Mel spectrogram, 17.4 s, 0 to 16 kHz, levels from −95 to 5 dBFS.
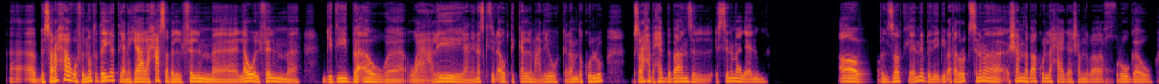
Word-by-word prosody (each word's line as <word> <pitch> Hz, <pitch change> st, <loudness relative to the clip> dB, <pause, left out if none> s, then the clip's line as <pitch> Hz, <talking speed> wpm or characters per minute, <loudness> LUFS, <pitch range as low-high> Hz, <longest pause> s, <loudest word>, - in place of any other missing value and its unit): آآ، 110 Hz, -2 st, -4 dB
بصراحة 125 Hz, -, +5 dB
هو 165 Hz, -7 st, +5 dB
في 115 Hz, -, -5 dB
النقطة 150 Hz, +6 st, +2 dB
ديّة 155 Hz, +3 st, +4 dB
يعني 100 Hz, +3 st, +1 dB
على 115 Hz, -2 st, +4 dB
حسب 130 Hz, -2 st, +2 dB
الفيلم، 110 Hz, +2 st, +2 dB, 0.3 s
لو 135 Hz, +6 st, +5 dB
الفيلم 115 Hz, -4 st, +1 dB, 0.4 s
جديد 115 Hz, +3 st, +1 dB
بقى 120 Hz, 0 st, +3 dB
و 105 Hz, -2 st, -3 dB, 0.4 s
وعليه 105 Hz, +5 st, 0 dB
يعني 95 Hz, -1 st, -5 dB
ناس 120 Hz, +2 st, 0 dB
كتير 130 Hz, +2 st, -5 dB
أوي 120 Hz, -, +1 dB
بتتكلم 120 Hz, -1 st, -4 dB
عليه 95 Hz, +5 st, -4 dB
والكلام 115 Hz, -1 st, -3 dB
ده 115 Hz, -, -1 dB
كُلّه، 130 Hz, +4 st, +1 dB, 0.4 s
بصراحة 130 Hz, +3 st, +1 dB
باحب 130 Hz, -2 st, -1 dB
بقى 125 Hz, +1 st, +2 dB
أنزل 110 Hz, -7 st, -3 dB
السينما 135 Hz, +1 st, 0 dB
لأن 110 Hz, -2 st, -3 dB, 1.1 s
آه، 120 Hz, -3 st, +2 dB
بالضبط 120 Hz, +3 st, -2 dB
لأن 145 Hz, +10 st, 0 dB
ب -, -, -9 dB
بيبقى 110 Hz, -2 st, -3 dB
تجربة 120 Hz, +6 st, 0 dB
السينما 145 Hz, -6 st, -1 dB
شاملة 135 Hz, -2 st, +1 dB
بقى 135 Hz, 0 st, 0 dB
كُل 130 Hz, -1 st, -3 dB
حاجة، 110 Hz, -2 st, -5 dB
شاملة 110 Hz, +1 st, -5 dB
بقى 110 Hz, 0 st, -6 dB
خروجة، 105 Hz, +1 st, -4 dB
115 Hz, 155 wpm, -22 LUFS, 110-130 Hz, 1.1 s, بصراحة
